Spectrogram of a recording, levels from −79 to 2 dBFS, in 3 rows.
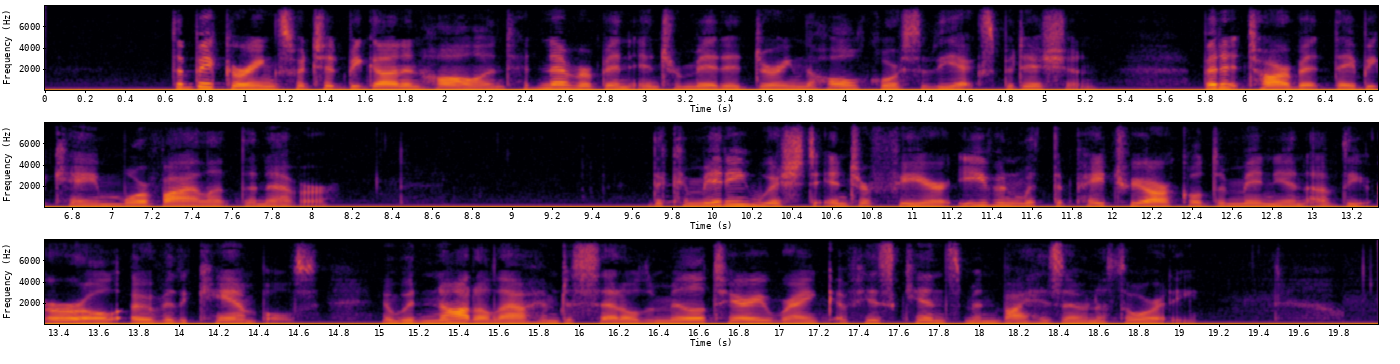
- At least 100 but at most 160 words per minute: No, average, 180 wpm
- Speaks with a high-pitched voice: No, medium, 175 Hz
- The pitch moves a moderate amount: Yes, average, 3.8 semitones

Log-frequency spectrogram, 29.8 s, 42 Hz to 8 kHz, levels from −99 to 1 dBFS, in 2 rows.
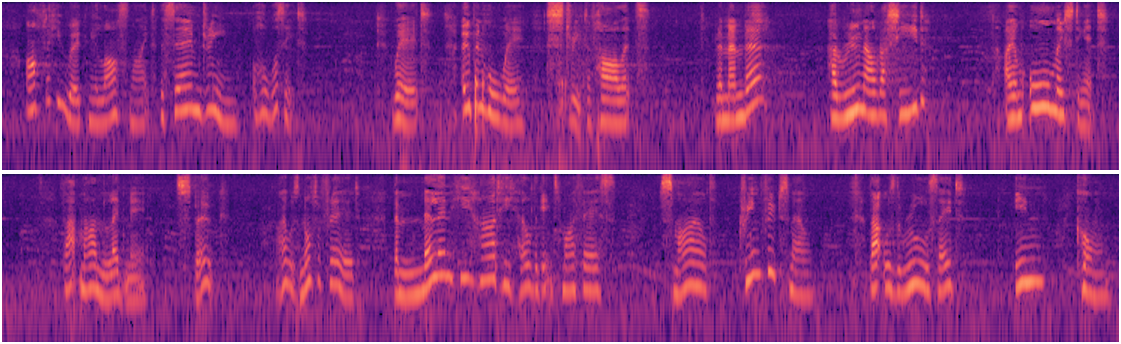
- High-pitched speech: Yes, high, 225 Hz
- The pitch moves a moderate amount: No, wide, 5.7 semitones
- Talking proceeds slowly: Yes, slow, 105 wpm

